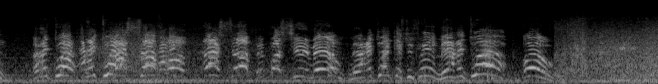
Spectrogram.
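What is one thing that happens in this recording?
A man shouts inside a car.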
